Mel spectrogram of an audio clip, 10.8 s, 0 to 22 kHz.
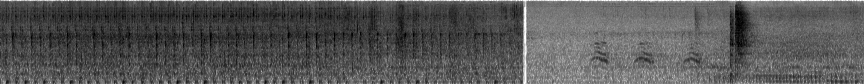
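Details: Honda Cub small single, 65,000 km, checked for abnormal engine noise with compression test: quick, regular clicking about three times a second keeping pace with the idle; source not pinned down.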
